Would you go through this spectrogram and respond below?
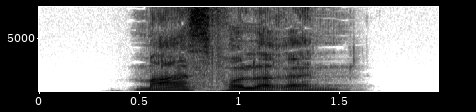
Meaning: inflection of maßvoll: 1. strong genitive masculine/neuter singular comparative degree 2. weak/mixed genitive/dative all-gender singular comparative degree
- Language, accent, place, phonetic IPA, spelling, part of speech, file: German, Germany, Berlin, [ˈmaːsˌfɔləʁən], maßvolleren, adjective, De-maßvolleren.ogg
